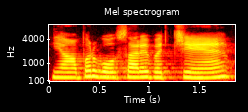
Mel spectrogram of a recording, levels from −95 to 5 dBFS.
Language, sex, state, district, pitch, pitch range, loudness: Hindi, female, Uttar Pradesh, Shamli, 230 Hz, 230-240 Hz, -15 LUFS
